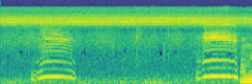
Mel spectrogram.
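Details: Goat on a farm right after giving birth: two short, arched, higher-pitched bleats about two seconds apart, a low bleat at the very end, and a steady hiss throughout.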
